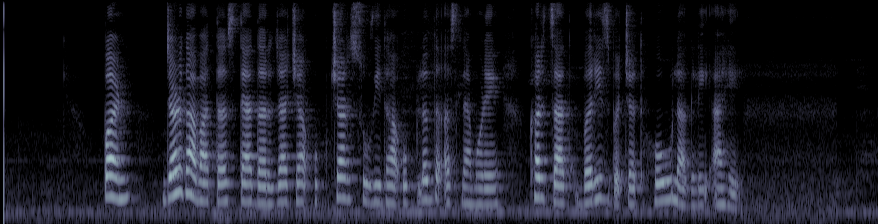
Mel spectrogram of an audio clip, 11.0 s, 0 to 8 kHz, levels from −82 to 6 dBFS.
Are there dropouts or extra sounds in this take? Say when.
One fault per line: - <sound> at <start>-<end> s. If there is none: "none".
none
